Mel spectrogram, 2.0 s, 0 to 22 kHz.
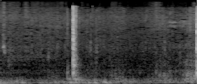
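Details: Renault Scenic 2 cabin audio while turning; two sharp hollow clunks about a second apart, suspension knock from worn bushing with play, later fixed by replacing bushing.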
